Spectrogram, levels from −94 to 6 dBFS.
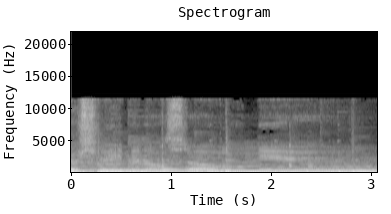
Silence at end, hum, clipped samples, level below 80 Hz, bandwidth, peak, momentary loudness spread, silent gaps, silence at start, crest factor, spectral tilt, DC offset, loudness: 0 s; none; under 0.1%; -18 dBFS; 12 kHz; 0 dBFS; 3 LU; none; 0 s; 12 dB; -6 dB/octave; under 0.1%; -13 LUFS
